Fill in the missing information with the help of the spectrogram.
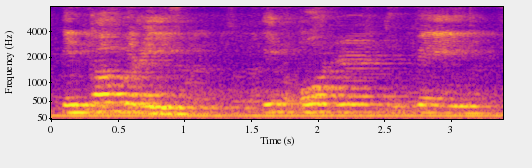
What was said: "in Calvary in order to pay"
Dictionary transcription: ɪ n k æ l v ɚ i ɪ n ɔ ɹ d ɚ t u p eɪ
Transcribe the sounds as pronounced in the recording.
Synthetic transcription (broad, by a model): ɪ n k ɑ v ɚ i ɪ n ɔ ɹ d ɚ t u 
